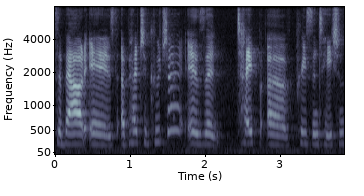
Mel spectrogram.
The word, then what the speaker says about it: Pecha Kucha: guys have a pet chew i don't know pecha kucha event yes you said it right yes what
